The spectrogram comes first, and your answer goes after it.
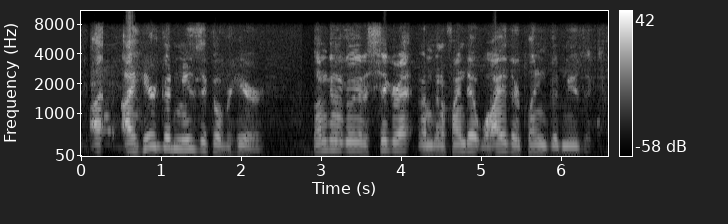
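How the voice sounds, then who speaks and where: Speaking at a fairly quick pace, a man with a fairly high pitch is heard over noticeable background noise. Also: lively intonation. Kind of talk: casual chat. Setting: live stream.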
